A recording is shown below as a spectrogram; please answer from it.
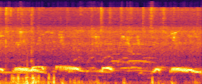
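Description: Spotted Dove cooing: soft, hollow, low-pitched coos in short back-to-back phrases, swelling and dipping. Low thumps and rumbling noise sit underneath.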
